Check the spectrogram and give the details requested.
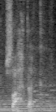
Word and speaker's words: saħħtek: You scoop in, you say saħħtek.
